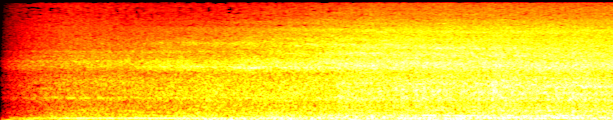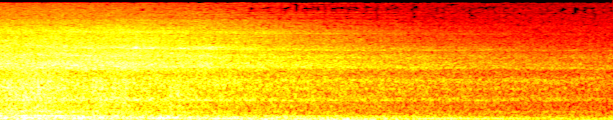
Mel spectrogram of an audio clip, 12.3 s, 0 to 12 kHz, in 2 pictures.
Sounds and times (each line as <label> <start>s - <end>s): electric train passing at high speed 0.0s - 12.2s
